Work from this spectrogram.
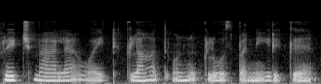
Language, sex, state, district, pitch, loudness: Tamil, female, Tamil Nadu, Nilgiris, 175 Hz, -16 LUFS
